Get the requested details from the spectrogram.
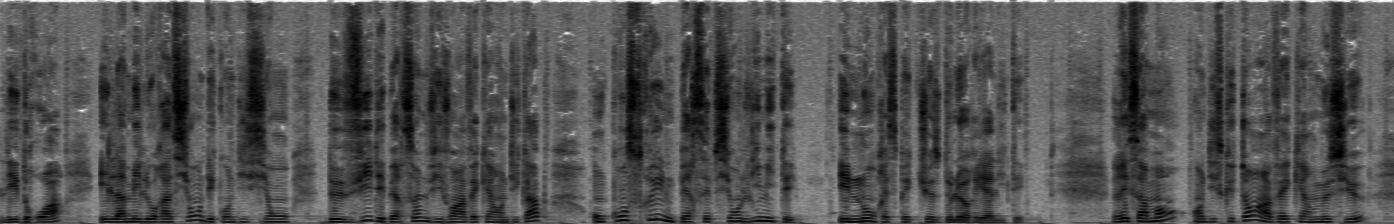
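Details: Adult woman speaking French; typical speech.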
